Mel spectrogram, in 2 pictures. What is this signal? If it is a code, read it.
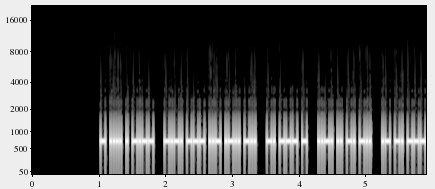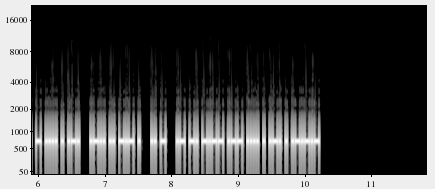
Morse code, heard as a keyed tone, about 50 wpm, 700 Hz. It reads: THEY COULD NOT FIND ANOTHER LIKE IT ANYWHERE.
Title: Sentences from Top 1400 Words 50wpm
